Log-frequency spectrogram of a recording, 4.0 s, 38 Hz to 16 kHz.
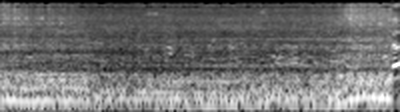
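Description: Audi R8's engine running at low speed as the car rolls past, a steady deep rumble that swells slightly near the end.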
